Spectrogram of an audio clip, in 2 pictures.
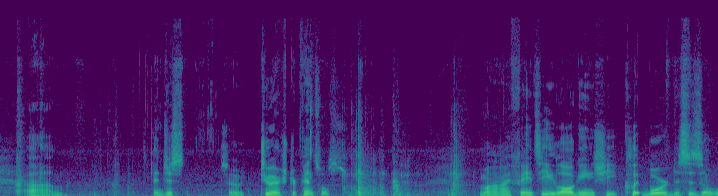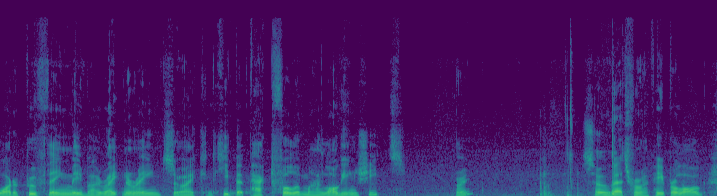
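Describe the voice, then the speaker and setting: A man speaks with long, frequent pauses, recorded dry and close with no echo but with noticeable background noise. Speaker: ham radio YouTuber. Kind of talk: casual gear show-and-tell. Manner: fast; hesitant, many fillers.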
